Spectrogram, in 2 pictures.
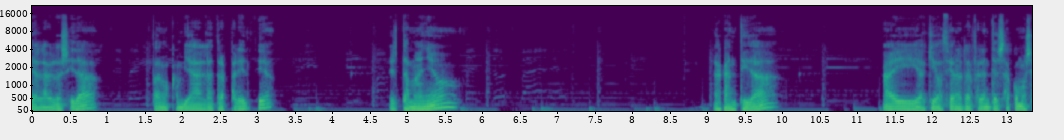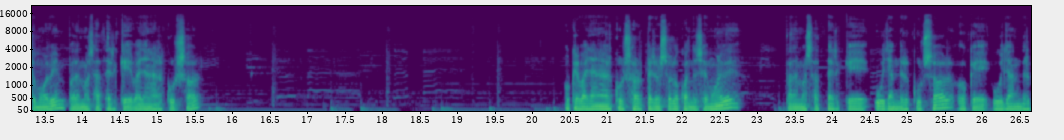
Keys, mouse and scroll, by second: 0.0-1.0 drag, 2.3 click, 3.5-4.5 drag, 5.2 click, 6.5 click, 7.4 ctrl+alt+r, 8.9-9.9 drag, 10.9 ctrl+alt+r, 11.8-12.8 drag, 14.5 click, 15.1 click, 17.6 click, 18.2 click, 20.1 ctrl+alt+r, 22.6 click, 23.3 click, 24.9 click, 25.5-26.6 drag.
